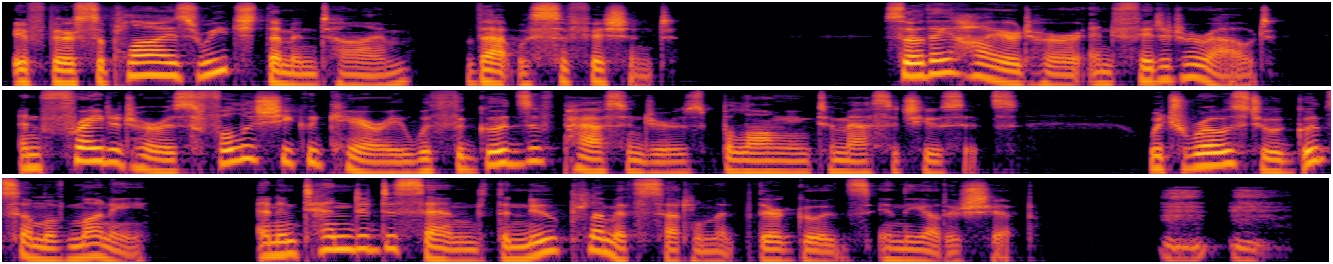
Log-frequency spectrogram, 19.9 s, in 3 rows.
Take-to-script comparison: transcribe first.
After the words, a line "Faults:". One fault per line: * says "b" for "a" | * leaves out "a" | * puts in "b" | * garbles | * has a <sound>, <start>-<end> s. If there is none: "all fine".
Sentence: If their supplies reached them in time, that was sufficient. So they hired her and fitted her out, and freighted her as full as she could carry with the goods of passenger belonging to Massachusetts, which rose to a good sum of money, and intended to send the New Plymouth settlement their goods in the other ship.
If their supplies reached them in time, that was sufficient. So they hired her and fitted her out, and freighted her as full as she could carry with the goods of passengers belonging to Massachusetts, which rose to a good sum of money, and intended to send the New Plymouth settlement their goods in the other ship.
Faults:
* says "passengers" for "passenger"
* has a throat clearing, 19.1-19.8 s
